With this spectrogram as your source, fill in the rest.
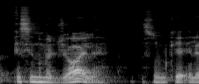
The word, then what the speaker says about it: Euler: ele que esse é assim chamado número de oiler escrever eu lembro o pessoal norment falar Ola que é um matemático alemão a pronúncia seria essa é um número tão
